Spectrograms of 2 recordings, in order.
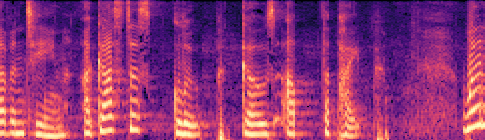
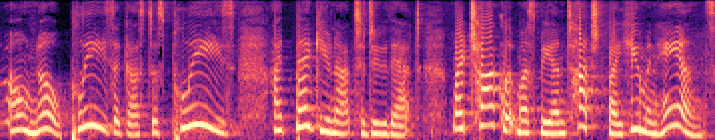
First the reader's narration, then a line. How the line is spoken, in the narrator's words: Wonka cried out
